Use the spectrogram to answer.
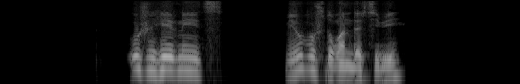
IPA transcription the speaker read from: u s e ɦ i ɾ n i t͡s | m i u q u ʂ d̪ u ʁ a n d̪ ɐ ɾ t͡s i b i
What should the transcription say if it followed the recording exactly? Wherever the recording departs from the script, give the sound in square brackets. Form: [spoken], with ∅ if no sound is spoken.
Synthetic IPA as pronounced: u [ʂ] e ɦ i ɾ n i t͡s | m i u [p] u ʂ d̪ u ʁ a n d̪ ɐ ɾ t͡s i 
